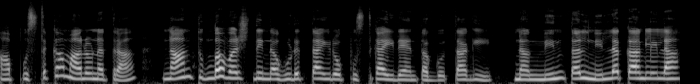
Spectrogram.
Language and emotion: Kannada, happy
